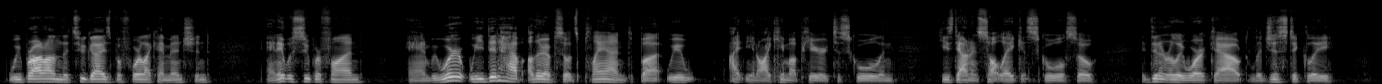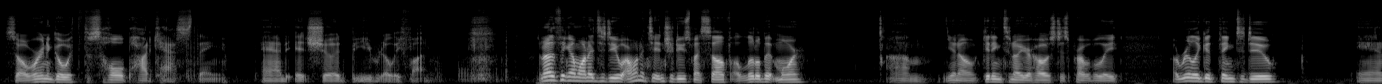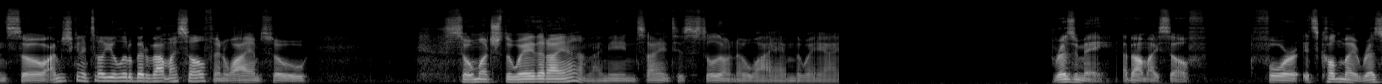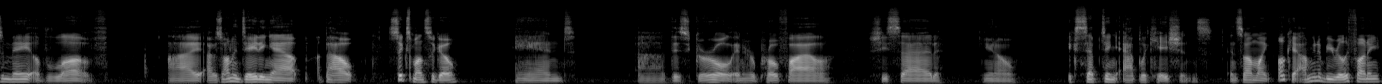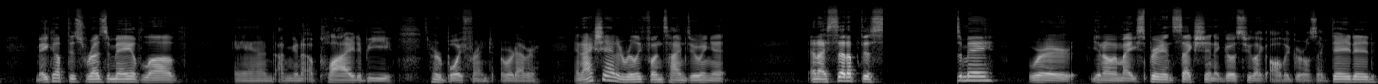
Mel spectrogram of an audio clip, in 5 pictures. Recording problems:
audio cutting out; at 36 s for 2 s and at 1:04 for 0.5 s

